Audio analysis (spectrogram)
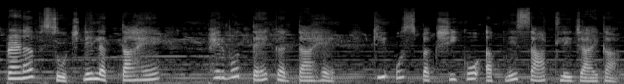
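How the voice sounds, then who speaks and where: A woman delivers scripted storytelling as the narrator of a cartoon tale. Her voice sits at a medium pitch over faint music. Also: expressive, slow pace. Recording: music under the voice.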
